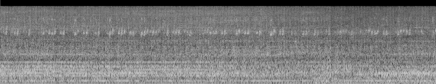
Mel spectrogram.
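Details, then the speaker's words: Fiat Fire-engine car (Siena/Palio type) at cold idle: quick high chirp repeating steadily over the engine note, suspected from the original accessory belt; returns after accessory belt changes. "barulhinho V incomodando aí muitos donos e de Siena Palio vários carros equipados aí com motores Fire troca correia de acessórios e mesmo assim o barulho volta depois"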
